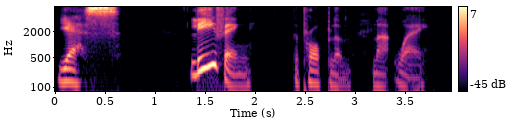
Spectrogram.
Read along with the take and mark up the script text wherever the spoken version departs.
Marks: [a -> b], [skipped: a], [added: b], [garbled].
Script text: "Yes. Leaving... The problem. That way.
"Yes. Leaving... The problem. That way.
